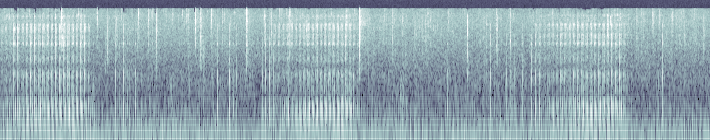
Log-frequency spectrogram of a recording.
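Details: Domestic cat purr with light rain beyond the window; a low vibrating rumble pulses in rhythmic breathing swells every two to three seconds, accompanied by soft rain patter and small tapping drops.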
